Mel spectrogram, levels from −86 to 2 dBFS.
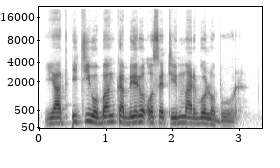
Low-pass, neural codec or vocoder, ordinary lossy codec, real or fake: none; codec, 44.1 kHz, 2.6 kbps, SNAC; none; fake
